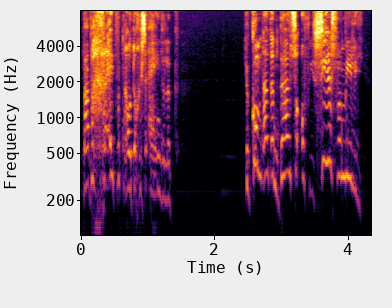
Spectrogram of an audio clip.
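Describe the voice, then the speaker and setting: An actress playing a mocking, sharp-tongued sister in a radio play, needling and scornful. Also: female voice, high voice, lively intonation, fairly quick. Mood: scolding, insistent.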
